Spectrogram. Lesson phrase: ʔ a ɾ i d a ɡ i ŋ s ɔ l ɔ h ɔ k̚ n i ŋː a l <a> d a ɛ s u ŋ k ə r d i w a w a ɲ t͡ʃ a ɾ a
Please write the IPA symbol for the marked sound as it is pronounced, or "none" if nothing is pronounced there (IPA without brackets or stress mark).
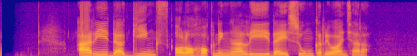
i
